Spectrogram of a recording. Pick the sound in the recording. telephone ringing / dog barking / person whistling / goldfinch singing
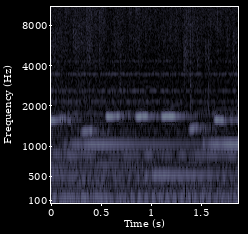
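person whistling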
